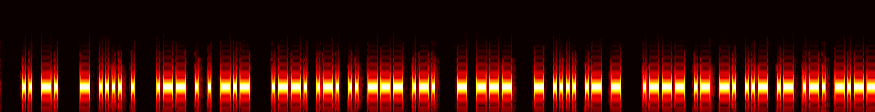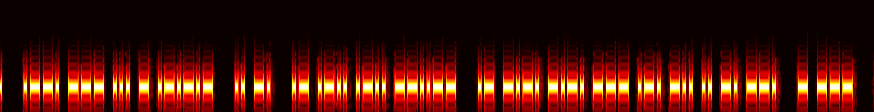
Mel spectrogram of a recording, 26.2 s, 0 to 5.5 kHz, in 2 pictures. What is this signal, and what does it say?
Morse code, heard as a keyed tone, about 25 wpm, 600 Hz. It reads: IN THE WEEK PRIOR TO THAT JANUARY POST. IN ALL, ACCORDING TO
